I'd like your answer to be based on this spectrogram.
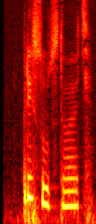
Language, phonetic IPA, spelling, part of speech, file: Russian, [prʲɪˈsut͡stvəvətʲ], присутствовать, verb, Ru-присутствовать.ogg
- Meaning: to be present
